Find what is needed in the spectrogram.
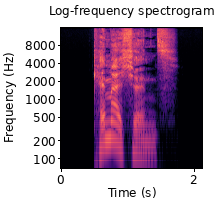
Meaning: genitive of Kämmerchen
- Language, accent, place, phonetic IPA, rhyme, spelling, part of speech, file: German, Germany, Berlin, [ˈkɛmɐçəns], -ɛmɐçəns, Kämmerchens, noun, De-Kämmerchens.ogg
